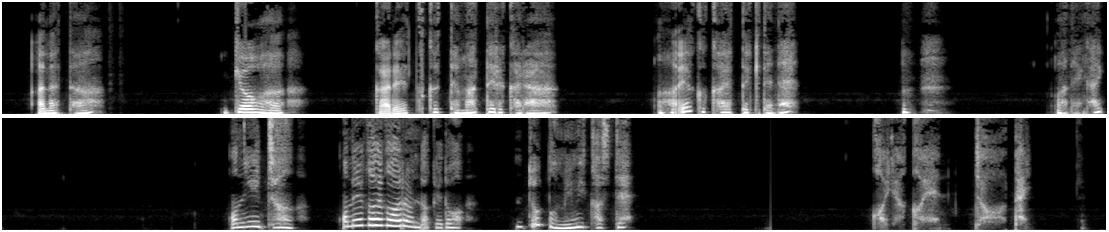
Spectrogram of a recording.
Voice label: binaural

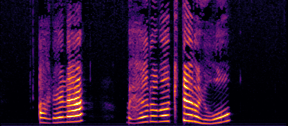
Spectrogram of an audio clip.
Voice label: male

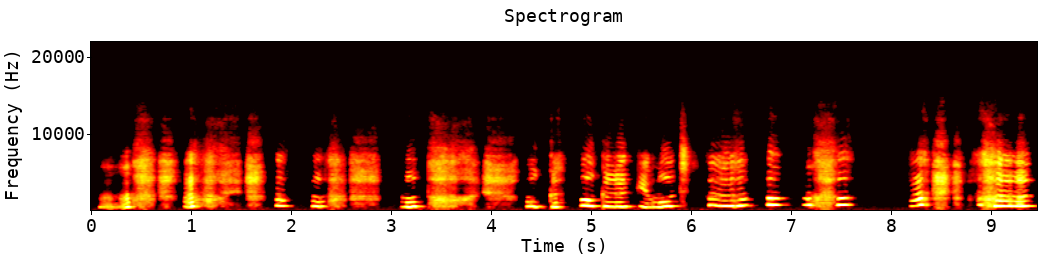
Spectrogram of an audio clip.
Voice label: adult

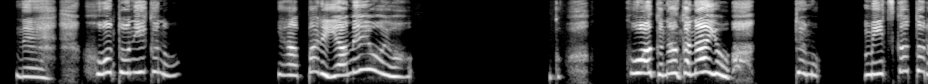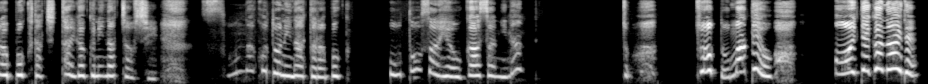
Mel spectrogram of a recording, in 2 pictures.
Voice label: boy

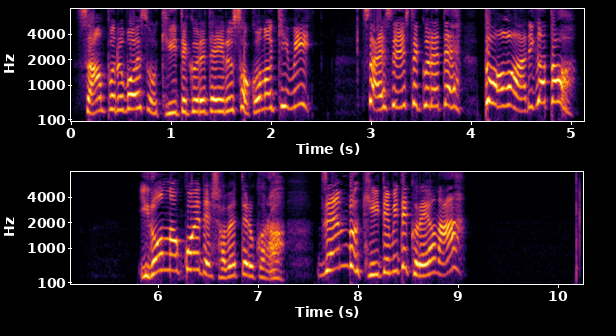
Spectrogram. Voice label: boy

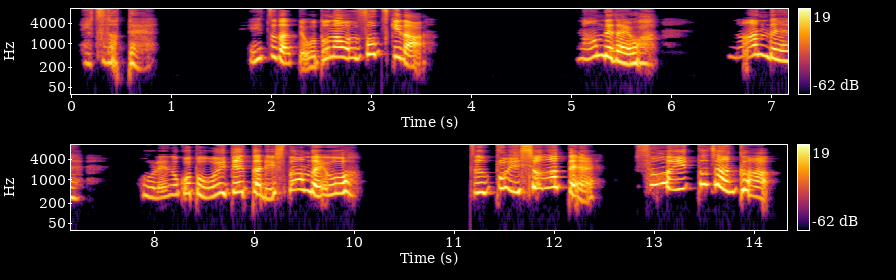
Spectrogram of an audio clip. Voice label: boy

